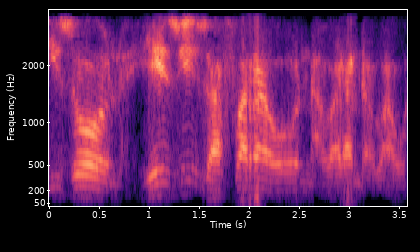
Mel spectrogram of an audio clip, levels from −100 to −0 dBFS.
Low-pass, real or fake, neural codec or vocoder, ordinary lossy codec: 3.6 kHz; real; none; MP3, 24 kbps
